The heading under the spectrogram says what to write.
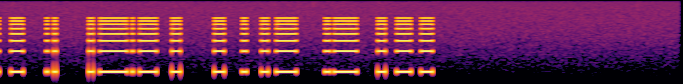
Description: Beeps of irregular length. There is no code.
